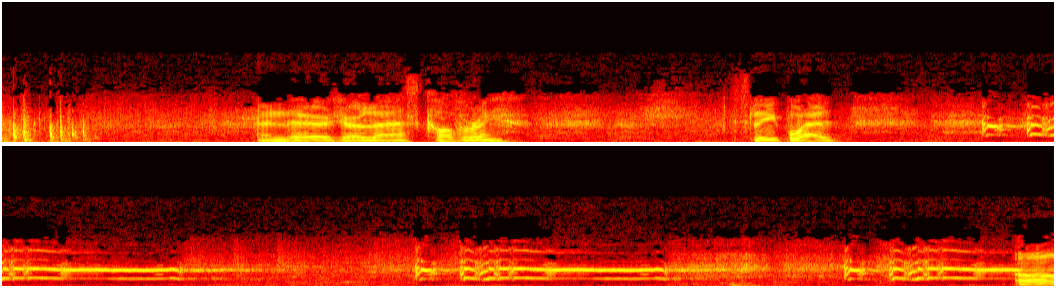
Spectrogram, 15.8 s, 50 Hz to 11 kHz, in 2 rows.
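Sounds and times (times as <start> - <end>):
speech: 2.0 - 3.9, 5.6 - 6.4
rooster crowing: 7.2 - 10.1, 10.9 - 15.7.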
